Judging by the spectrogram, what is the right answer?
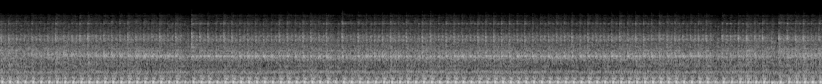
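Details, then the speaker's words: Honda GX160 single-cylinder on a POWER TROWEL M80H concrete trowel idling with a heavy, regular knock every beat over the low rumble; worn connecting rod bearing, clear crank-to-rod knock, machine not fit to run. "відчути явний цокіт між колінвалом і шатуном. Ця техніка не є дієздатною."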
